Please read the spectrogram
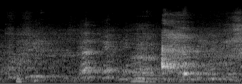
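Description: A person coughing loudly once, about one and a half seconds in, amid indistinct voices.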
